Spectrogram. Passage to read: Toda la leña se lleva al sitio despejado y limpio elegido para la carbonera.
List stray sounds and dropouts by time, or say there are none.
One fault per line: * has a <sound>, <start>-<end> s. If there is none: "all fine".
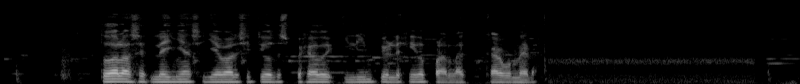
all fine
